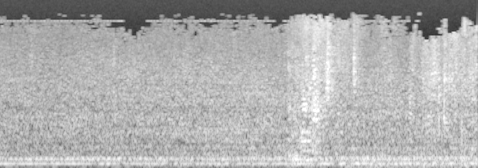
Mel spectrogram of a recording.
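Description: Steady low mechanical hum, with a brief faint clatter about three seconds in.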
